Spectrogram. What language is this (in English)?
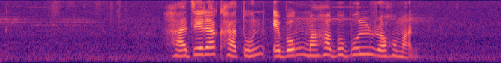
Bangla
